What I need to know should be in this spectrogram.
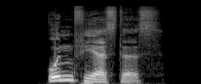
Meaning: strong/mixed nominative/accusative neuter singular superlative degree of unfair
- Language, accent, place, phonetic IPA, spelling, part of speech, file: German, Germany, Berlin, [ˈʊnˌfɛːɐ̯stəs], unfairstes, adjective, De-unfairstes.ogg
